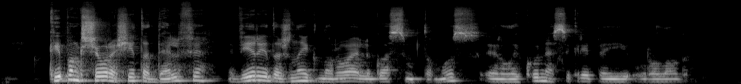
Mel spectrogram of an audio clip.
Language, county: Lithuanian, Vilnius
